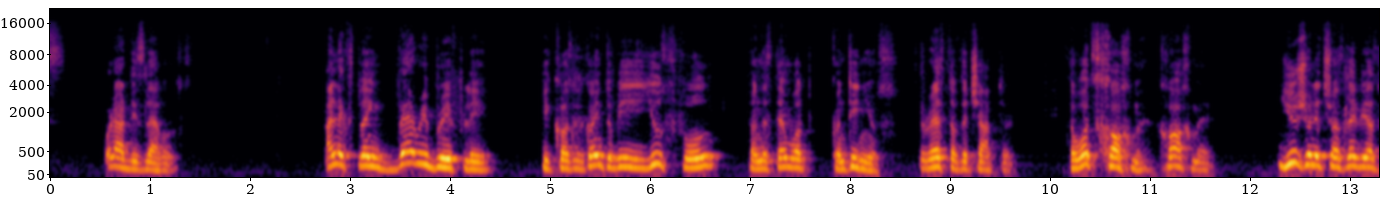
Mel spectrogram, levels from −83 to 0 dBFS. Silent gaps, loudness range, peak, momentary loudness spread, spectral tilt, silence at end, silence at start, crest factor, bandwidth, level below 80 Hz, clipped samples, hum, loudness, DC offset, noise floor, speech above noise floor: none; 4 LU; -2 dBFS; 16 LU; -7.5 dB/octave; 0 s; 0 s; 20 dB; 14 kHz; -56 dBFS; under 0.1%; none; -20 LUFS; under 0.1%; -74 dBFS; 55 dB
